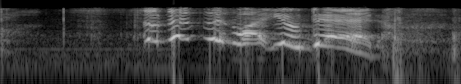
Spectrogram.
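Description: A child talks excitedly, very close by.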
